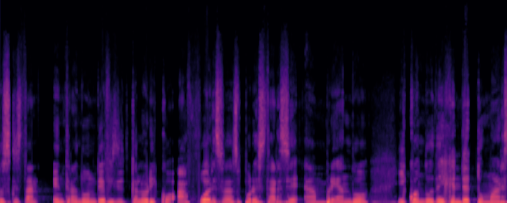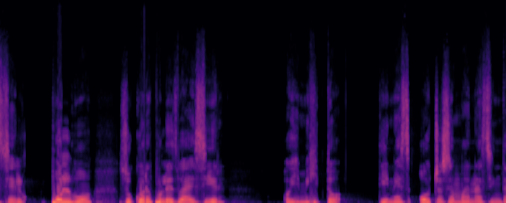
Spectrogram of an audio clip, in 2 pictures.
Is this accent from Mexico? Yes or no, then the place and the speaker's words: yes; Mexico; yo crecí en México, entonces en México no teníamos tanto acceso a ese tipo de snacks.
